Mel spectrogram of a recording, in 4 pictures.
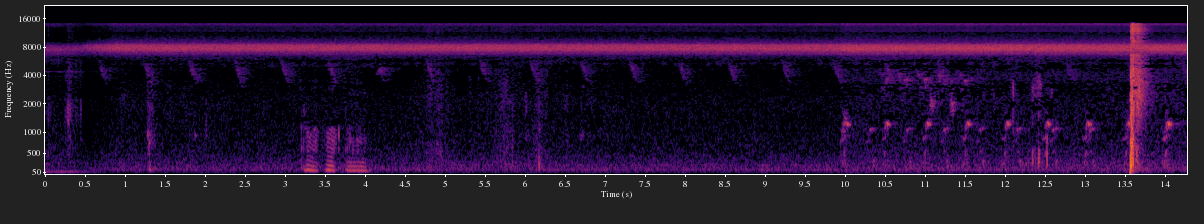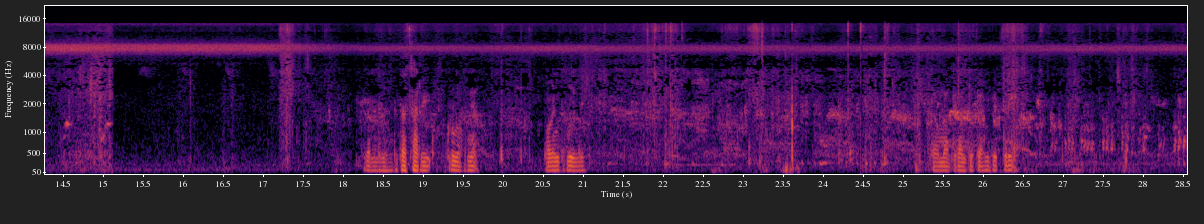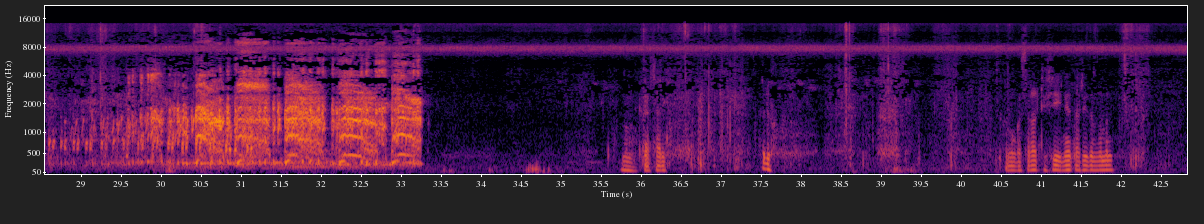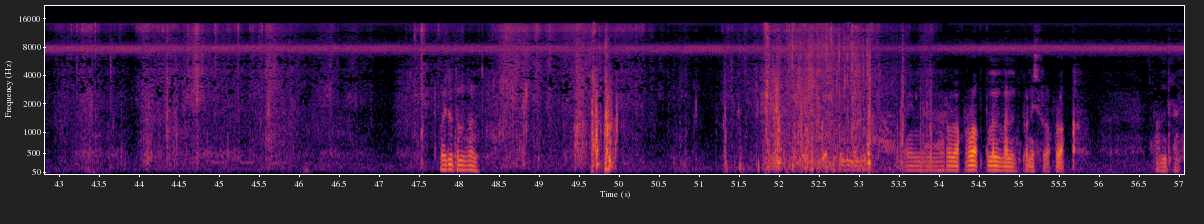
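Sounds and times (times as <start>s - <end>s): high insect drone: 0.0s - 57.0s
bird-like animal calls from a caller: 9.9s - 15.2s, 18.3s - 33.4s.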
